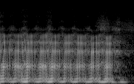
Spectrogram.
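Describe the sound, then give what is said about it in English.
A sheep bleats in one sustained, wavering call, loud and alone, with a buzzy, nasal tone that holds steady before tapering off at the end. “Samuel says, wait a minute, what is the bleeding of the sheep that I hear? What sheep? That bleeding of the sheep.”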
